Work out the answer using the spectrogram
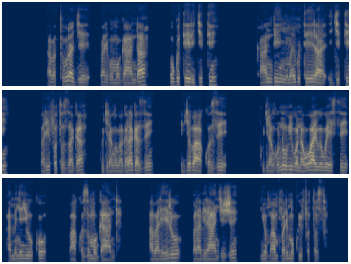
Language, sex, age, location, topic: Kinyarwanda, male, 25-35, Musanze, agriculture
